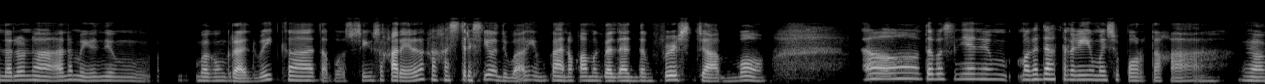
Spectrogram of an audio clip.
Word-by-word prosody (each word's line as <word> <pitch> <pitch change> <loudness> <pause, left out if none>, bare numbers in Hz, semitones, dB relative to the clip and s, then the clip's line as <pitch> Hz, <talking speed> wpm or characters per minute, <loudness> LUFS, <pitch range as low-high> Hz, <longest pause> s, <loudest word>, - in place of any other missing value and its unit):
Lalo 190 +2 -1
na 195 -3 +1
alam 190 +3 0
mo 210 - -8
yun, 180 +1 -6
yung 180 -2 -6 0.8
bagong 175 0 -3
graduate 170 - +1
ka 190 -3 +2
tapos 155 0 -6
yung 185 0 -4
sa - - -3
karera, 185 +4 +4
nakaka-stress 205 -1 0
yun 225 - +2
diba? 170 -3 -3
Yung 195 -3 -8
pano 180 -2 +2
ka 185 - +1
magla-land 175 -1 +2
ng 170 -1 -4
first 210 +4 +4
job 155 0 +3
mo. 175 +1 -2 1.0
Oo, 260 +1 +3
tapos 250 0 0
ngayon, 245 +1 0
yung 235 - -9 0.2
maganda 235 +2 +2
talaga 220 -2 0
yung 215 -1 +3
may 210 - 0
suporta 180 -4 -3
ka, 155 - -4 0.4
yung 180 -2 -1
190 Hz, 165 wpm, -26 LUFS, 175-220 Hz, 1.0 s, karera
